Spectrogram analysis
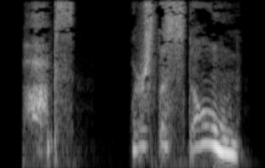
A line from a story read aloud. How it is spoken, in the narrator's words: He whispers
